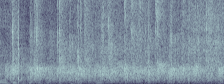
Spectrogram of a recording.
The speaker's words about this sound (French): Merci. Merci beaucoup. Ça mérite un petit applaudissement quand même. Merci.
